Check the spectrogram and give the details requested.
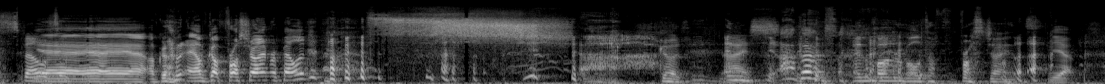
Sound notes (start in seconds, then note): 3.6 tschhhhhhhhhhhhhhhhh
